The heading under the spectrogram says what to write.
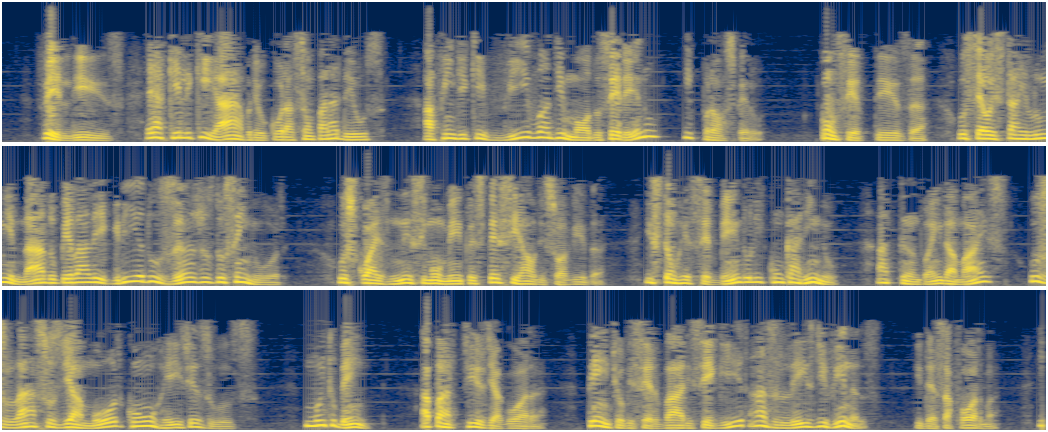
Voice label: Primeira Comunhão Masculino, Só Voz; Telemensagens; Telemensagens 2017

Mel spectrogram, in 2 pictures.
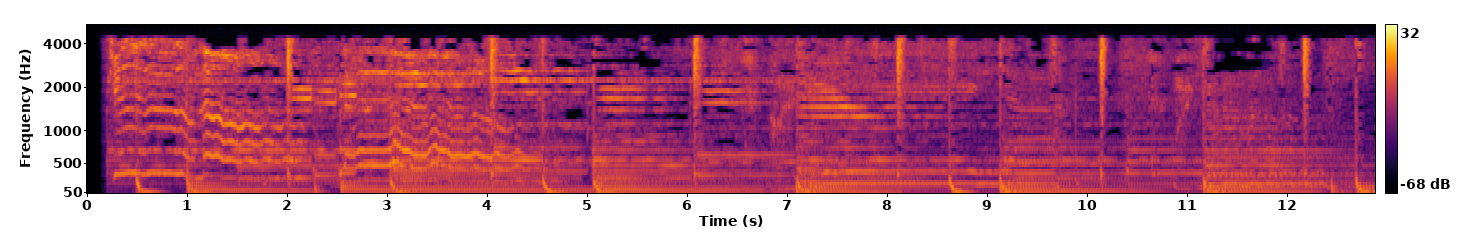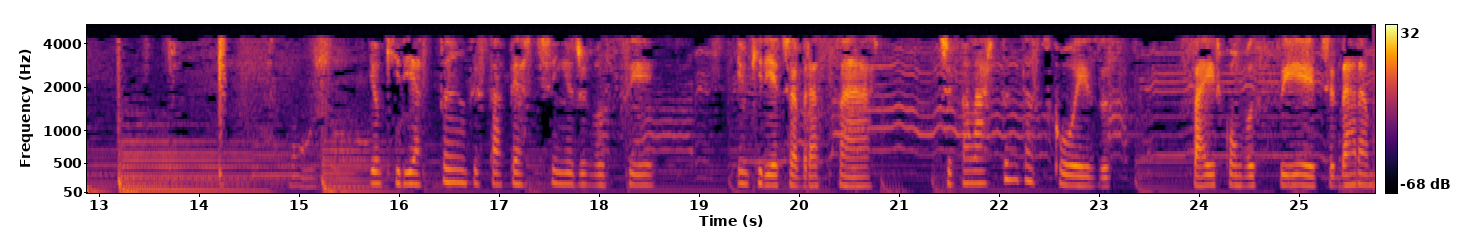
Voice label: AH QUE SAUDADE DISTANTE F; Telemensagens; Saudades

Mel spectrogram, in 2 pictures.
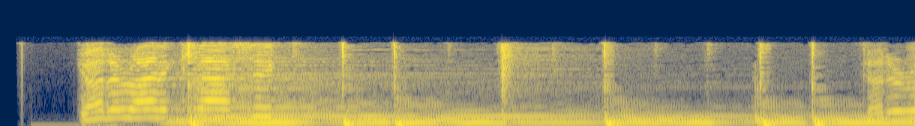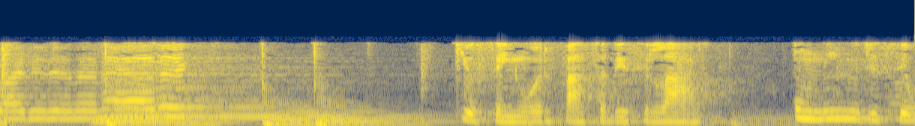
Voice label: Casamento Feminino

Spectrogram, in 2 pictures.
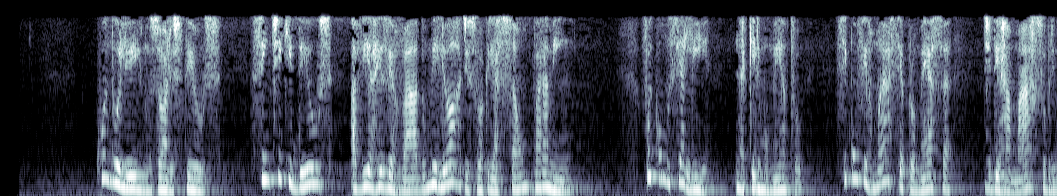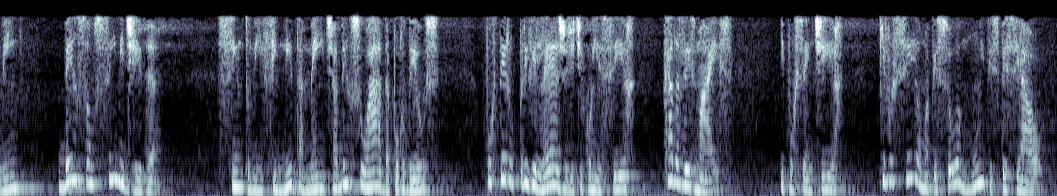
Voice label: ROMANTICA EVANGELICA, fem; Românticas

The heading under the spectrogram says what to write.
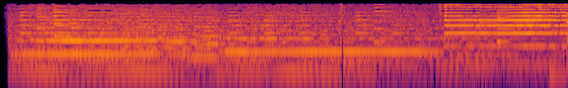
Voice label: GERAL RELIGIOSA F, Telemensagens Dia das Mães Fem; Telemensagens 2017

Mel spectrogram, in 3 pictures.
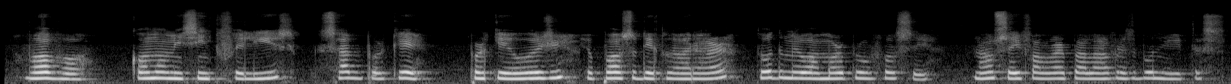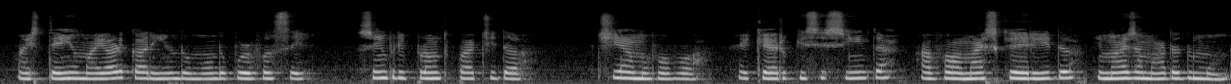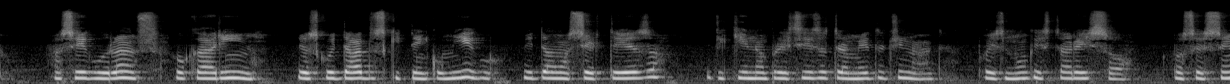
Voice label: INFANTIL M; DIA DA AVÓ; Telemensagens 2017; Datas Mistas

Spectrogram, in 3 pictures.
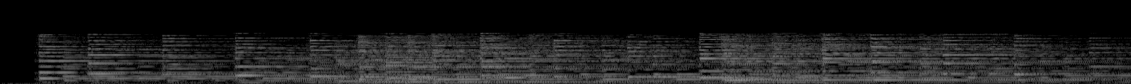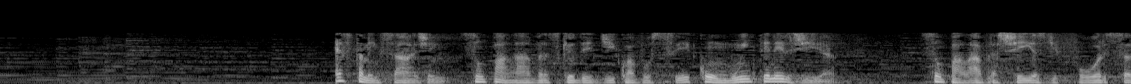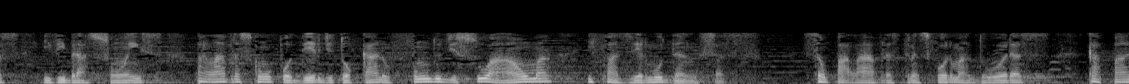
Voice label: OTIMISMO M; Telemensagens; masc

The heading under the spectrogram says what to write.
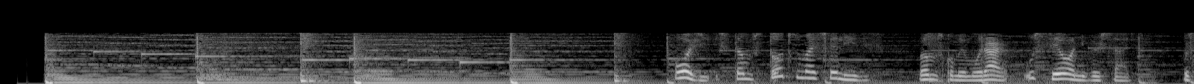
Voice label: AVÓ INFANTIL M; Aniversários; Aniv Familiar

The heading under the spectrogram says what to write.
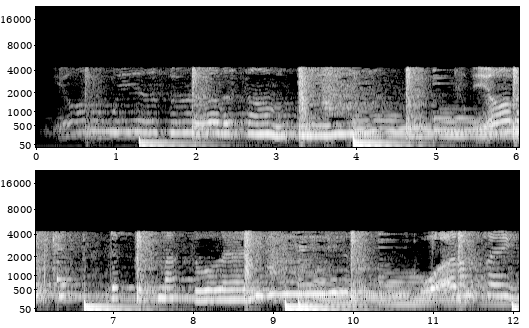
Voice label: IRMÃO M; Desculpas; Telemensagens 2017

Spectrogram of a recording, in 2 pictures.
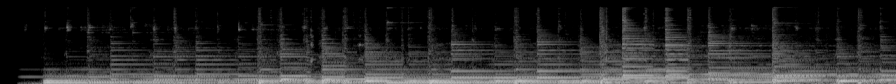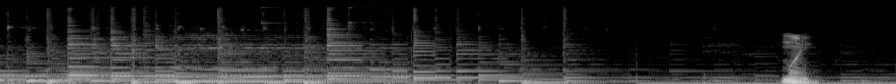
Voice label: dia as maes geral m, Masc; Dia das Mães; Telemensagens 2017

